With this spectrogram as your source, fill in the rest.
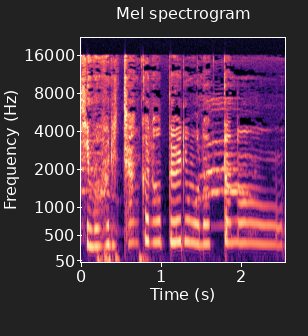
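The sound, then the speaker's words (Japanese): A cat meows in the background while a woman talks, its drawn-out, whiny cries rising and falling close together and partly mixing with her voice. “背景に猫が泣いていてすいません。”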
